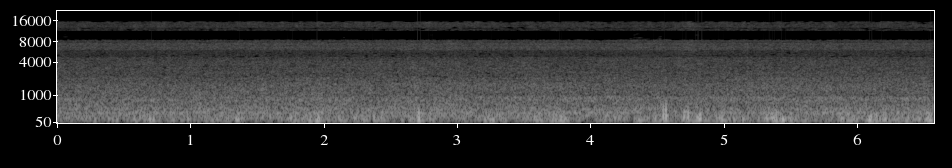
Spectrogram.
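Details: Blustery wind noise buffeting the microphone with low rumble, and no animal voice.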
